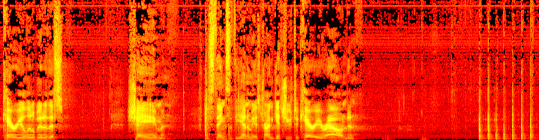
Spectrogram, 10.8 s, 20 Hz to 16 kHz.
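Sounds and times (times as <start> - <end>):
speech: 0.1 - 1.4, 2.6 - 3.4, 4.1 - 7.2
knocking at a door: 9.6 - 10.7.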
